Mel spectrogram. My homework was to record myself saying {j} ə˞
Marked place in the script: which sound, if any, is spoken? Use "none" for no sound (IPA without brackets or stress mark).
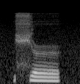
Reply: ç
